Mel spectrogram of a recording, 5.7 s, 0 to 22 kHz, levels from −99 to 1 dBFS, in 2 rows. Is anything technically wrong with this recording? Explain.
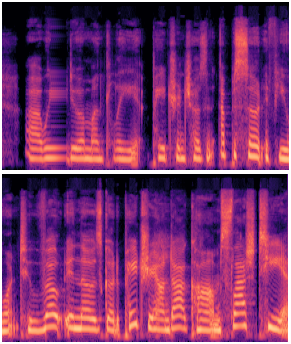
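Yes, there are two kinds of fault.

From 0.49 to 0.66 s there is a call audio freeze, likely caused by packets being held up so the jitter buffer ran empty. The receiver stretched the last sound into a fading buzz for about 150 ms before "do a", then resumed where it stopped, adding delay without losing any speech.

The microphone volume stepped up twice. The call software judged the input too quiet and raised the device gain in single steps: about 2 dB at 1.17 s, between "we do a" and "patron chosen", and about 3 dB at 2.19 s, just after "patron chosen". Voice and background jump louder together each time.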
